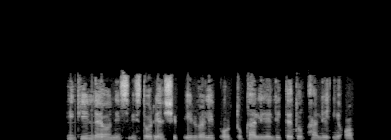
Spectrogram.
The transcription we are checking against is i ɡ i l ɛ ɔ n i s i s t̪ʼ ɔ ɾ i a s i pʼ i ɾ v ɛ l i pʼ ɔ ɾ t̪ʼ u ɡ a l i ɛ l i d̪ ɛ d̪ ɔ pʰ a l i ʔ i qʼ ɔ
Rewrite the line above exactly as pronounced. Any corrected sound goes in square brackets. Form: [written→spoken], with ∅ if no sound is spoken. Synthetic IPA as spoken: i ɡ i l ɛ ɔ n i s i s t̪ʼ ɔ ɾ i a [s→ʃ] i pʼ i ɾ v ɛ l i pʼ ɔ ɾ t̪ʼ u ɡ a l i ɛ l i d̪ ɛ d̪ ɔ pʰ a l i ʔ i qʼ ɔ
